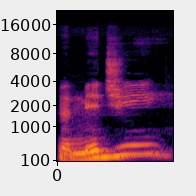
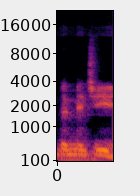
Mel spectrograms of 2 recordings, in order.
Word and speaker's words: Bemidji: I think the one that comes up the most is, see if I can pronounce this correctly, Bemidji. Oh, Bemidji. Bemidji.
